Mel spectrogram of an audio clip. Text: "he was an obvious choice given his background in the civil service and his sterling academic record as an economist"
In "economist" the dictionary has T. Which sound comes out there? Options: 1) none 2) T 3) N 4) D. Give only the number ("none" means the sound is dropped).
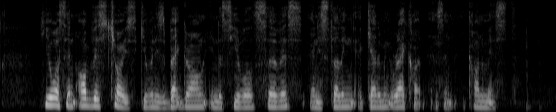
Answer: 2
